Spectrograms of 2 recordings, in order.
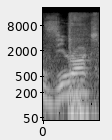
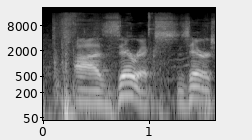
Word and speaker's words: Xerix: What's going on, Xerox? How you doing today, man? I think I just mispronounced your name. Xerix, what's going on, man?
